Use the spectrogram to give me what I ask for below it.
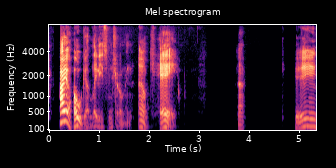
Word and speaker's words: Cuyahoga: It's pronounced Cuyahoga, ladies and gentlemen.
